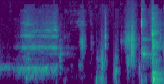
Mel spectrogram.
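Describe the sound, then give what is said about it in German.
A sip of hoppy Märzen-style beer: faint wet slurping and a few soft mouth clicks, ending in one louder, short gulp. “Boah, ich nehme mal einen Schluck, oder?”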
